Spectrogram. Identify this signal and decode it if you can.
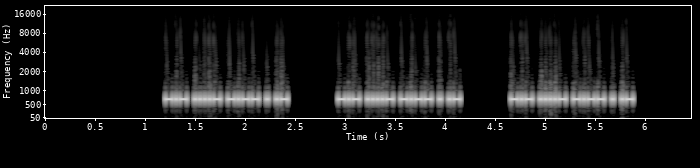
Morse code, heard as a keyed tone, about 48 wpm, 700 Hz. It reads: K4YEA K4YEA K4YEA
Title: USA Call Signs - 5 Characters - Repeated 3x - 50wpm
